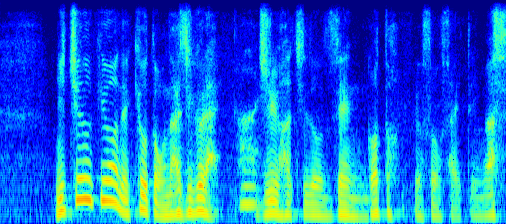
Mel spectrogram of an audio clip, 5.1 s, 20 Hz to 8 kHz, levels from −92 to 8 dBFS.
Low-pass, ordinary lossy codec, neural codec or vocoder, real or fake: 7.2 kHz; Opus, 16 kbps; none; real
